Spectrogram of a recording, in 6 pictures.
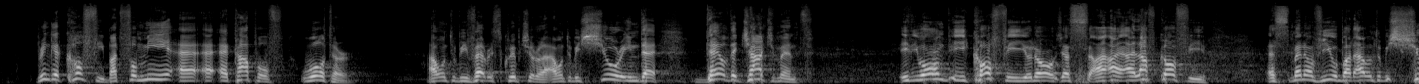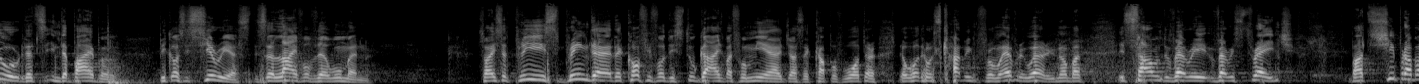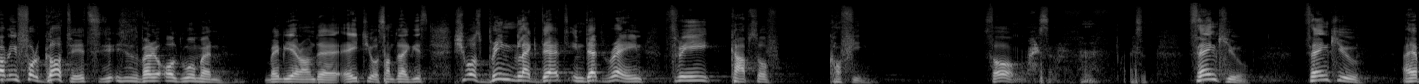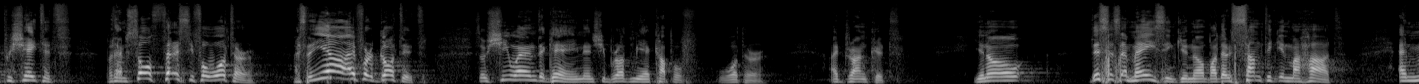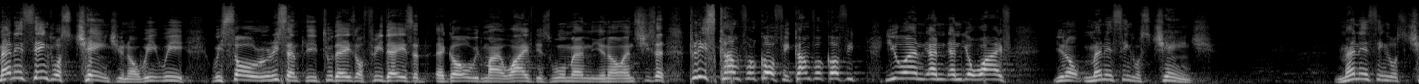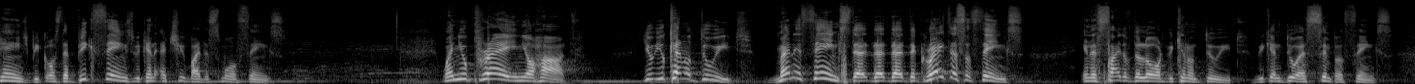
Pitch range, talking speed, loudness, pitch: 145-205 Hz, 195 wpm, -25 LUFS, 175 Hz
